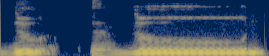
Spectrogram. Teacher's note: huruf zai ya, makhrajnya adalah ujung lidah bertemu dengan gigi seri bawah. Zu zun ya, dan dia dhammah, bibir dimonyongkan ke depan.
